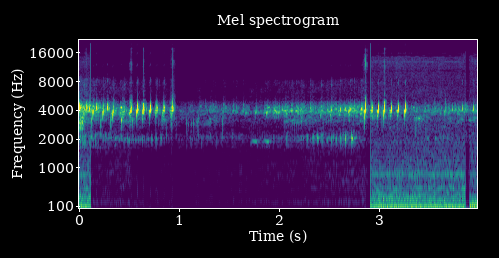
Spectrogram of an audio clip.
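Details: A frog calls around Devala, Nilgiris, Tamil Nadu, India, apparently in the monsoon, giving high, rapid clicking pulses that run into a thin, sustained trill, followed by a heavy rain-like hiss.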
